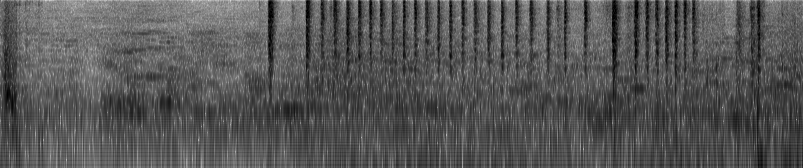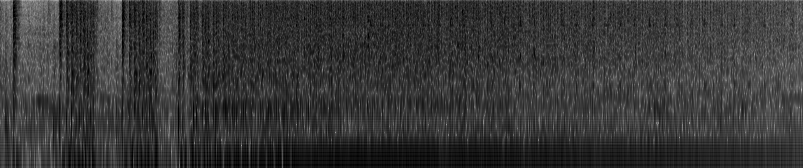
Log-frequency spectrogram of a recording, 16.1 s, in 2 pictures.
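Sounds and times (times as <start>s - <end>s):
car engine sputtering and running: 2.7s - 16.0s.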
